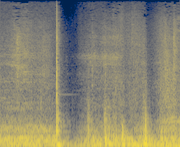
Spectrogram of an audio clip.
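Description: Handling knocks on a workbench as a cordless drill is brought in: a sharp click about three-quarters of a second in and a heavier thump near the end, over low handling rumble.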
